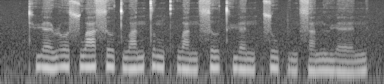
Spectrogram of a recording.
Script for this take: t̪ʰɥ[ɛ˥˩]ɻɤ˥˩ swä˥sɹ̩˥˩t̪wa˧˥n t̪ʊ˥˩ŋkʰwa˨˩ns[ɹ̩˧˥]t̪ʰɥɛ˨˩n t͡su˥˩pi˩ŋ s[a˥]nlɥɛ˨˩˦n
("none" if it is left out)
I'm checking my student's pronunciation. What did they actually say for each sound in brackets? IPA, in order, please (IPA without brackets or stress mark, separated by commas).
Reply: ɛ˨˩, ɹ̩˥, a˧˥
